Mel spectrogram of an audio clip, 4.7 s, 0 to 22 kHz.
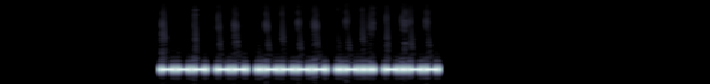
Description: Morse code, heard as a keyed tone, about 46 wpm, 700 Hz. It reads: OM1LY
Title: DXCC-100 Call Signs - 5 Characters - Repeated 3x - 45wpm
